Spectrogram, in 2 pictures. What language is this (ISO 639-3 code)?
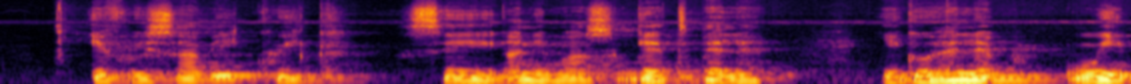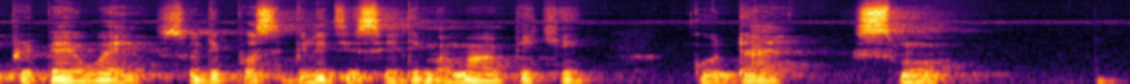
pcm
